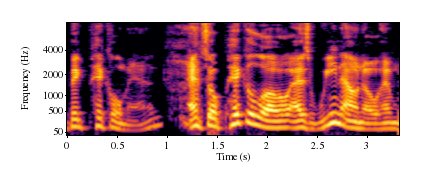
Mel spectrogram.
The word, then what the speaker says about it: Piccolo: we spell it and the way that we say it is like Piccolo, like the instrument. But King Piccolo is King Pickle. That's his name in Japanese, right?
